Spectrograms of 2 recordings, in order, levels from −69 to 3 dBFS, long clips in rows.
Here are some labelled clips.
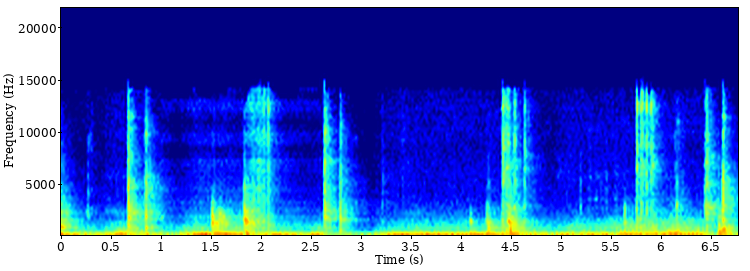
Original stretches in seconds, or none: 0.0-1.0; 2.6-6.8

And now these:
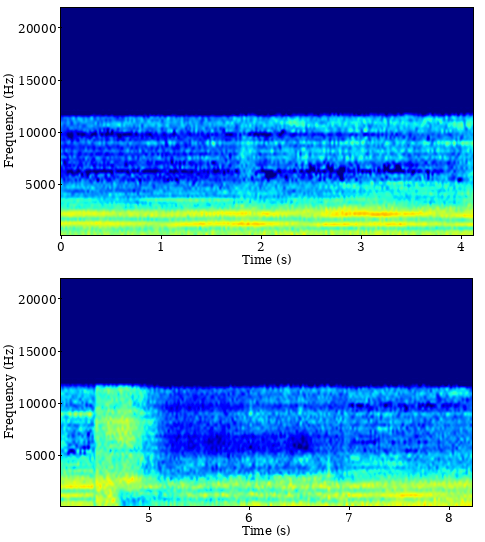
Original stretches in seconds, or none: 0.0-4.9; 7.0-8.2

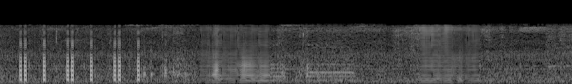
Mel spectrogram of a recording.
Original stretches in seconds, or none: 0.0-2.0; 2.7-4.2; 4.8-5.7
